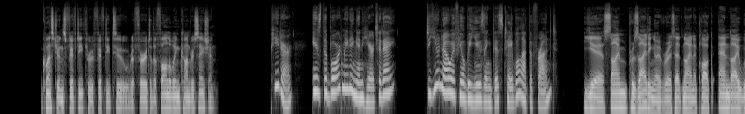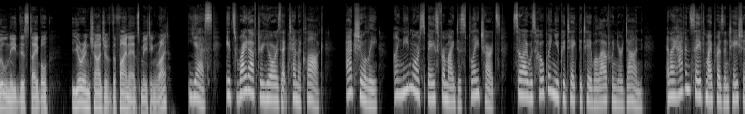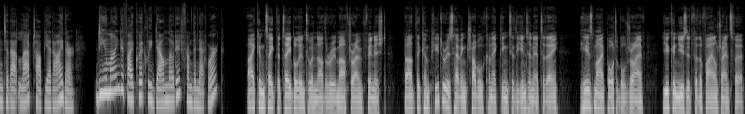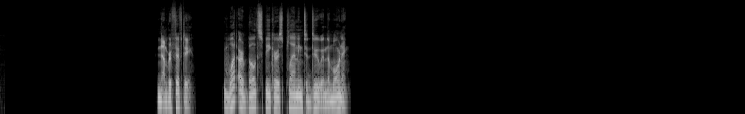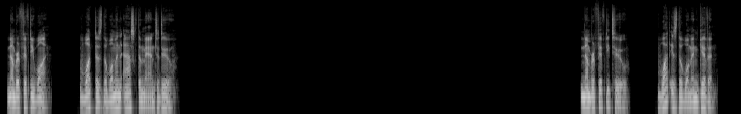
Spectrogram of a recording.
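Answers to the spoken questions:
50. Lead meetings in the room
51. Take the table out after his meeting
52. A portable drive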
